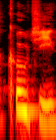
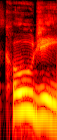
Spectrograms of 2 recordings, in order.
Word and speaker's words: Coogi: of your sweater was Coochie, and that's why I thought you was kidding. No, it's Coogi. Coogi. Coochie is Coochie.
